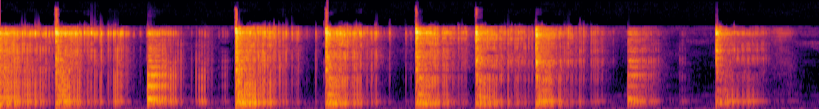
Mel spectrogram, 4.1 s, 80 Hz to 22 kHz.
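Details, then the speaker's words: 3055-transistor audio amplifier at full volume: music comes out rough and buzzy, each beat breaking up with a rasp. The output is distorted, and a damaged speaker is suspected but not confirmed. "देखो पूरा volume बढ़ा दिया लेकिन सावन का कोई improve नहीं हुआ है"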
